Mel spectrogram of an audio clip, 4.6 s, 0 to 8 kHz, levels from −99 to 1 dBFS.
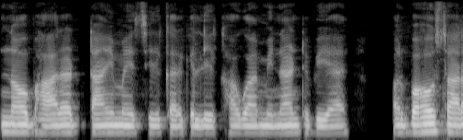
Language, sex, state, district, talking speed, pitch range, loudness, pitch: Hindi, male, Bihar, Jamui, 195 wpm, 105-110 Hz, -24 LUFS, 110 Hz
